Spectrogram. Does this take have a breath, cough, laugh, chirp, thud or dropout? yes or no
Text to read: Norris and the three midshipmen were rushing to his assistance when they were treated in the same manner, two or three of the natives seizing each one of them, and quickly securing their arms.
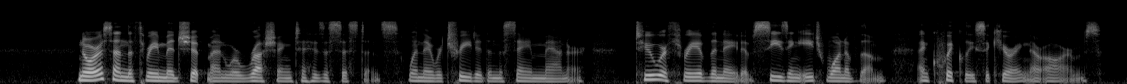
no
